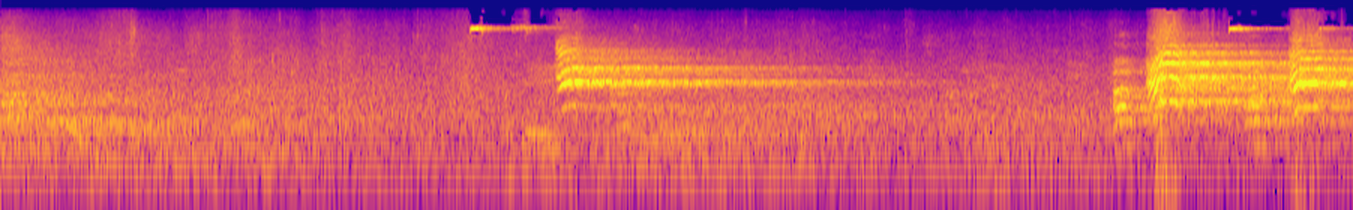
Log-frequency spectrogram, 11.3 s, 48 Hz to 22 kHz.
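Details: Beluga training with Nana and Niko at Port of Nagoya Public Aquarium on 7 October 2018. A quiet stretch, then a long flat harmonic tone, and later a second sharp-onset rich tone, each near a piercing high whistle.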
